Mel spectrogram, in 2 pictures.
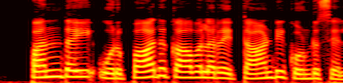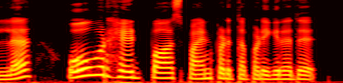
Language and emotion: Tamil, neutral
